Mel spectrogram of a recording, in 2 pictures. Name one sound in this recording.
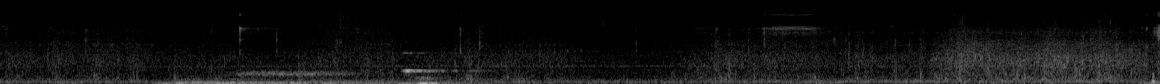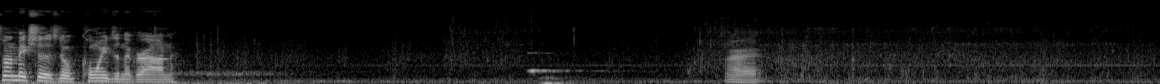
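Footsteps wade and splash through shallow water.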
